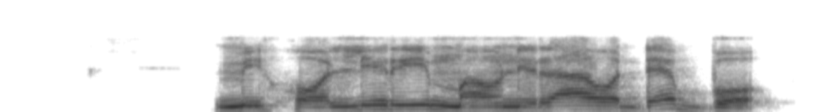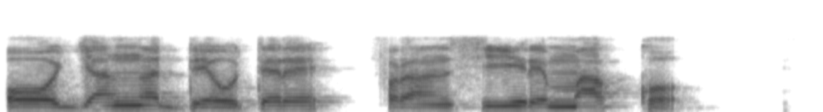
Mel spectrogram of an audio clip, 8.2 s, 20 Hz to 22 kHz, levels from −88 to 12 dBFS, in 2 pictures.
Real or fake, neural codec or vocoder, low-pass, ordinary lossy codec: real; none; 5.4 kHz; Opus, 16 kbps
